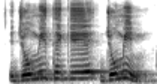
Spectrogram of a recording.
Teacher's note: সর্বশেষে একটি ব্যঞ্জন ধ্বনির আগমন ঘটলো দন্তন্য ব্যঞ্জন ধ্বনির আগমন ঘটেছে একেই বলা হয় অন্ত ব্যঞ্জন ধ্বনি আগম একে আমরা বলছি অন্ত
